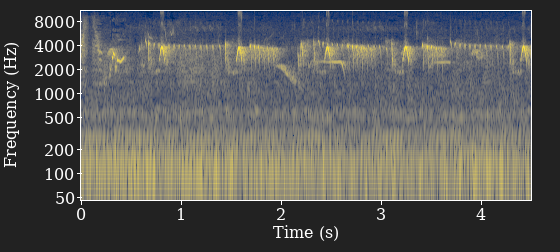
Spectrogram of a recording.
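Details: Prinia calls described as agitated and fighting, used to lure birds: dense high buzzy trills near one pitch, broken by sharp chips and short downslurs, with a steady low hum beneath.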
